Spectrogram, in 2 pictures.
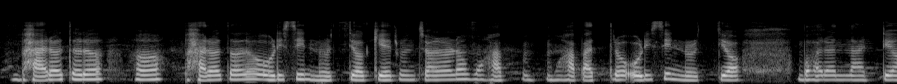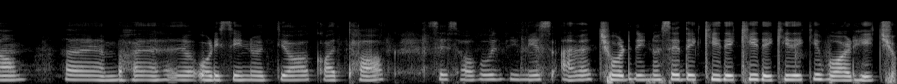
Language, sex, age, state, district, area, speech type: Odia, female, 18-30, Odisha, Bargarh, urban, spontaneous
